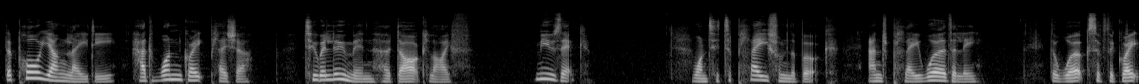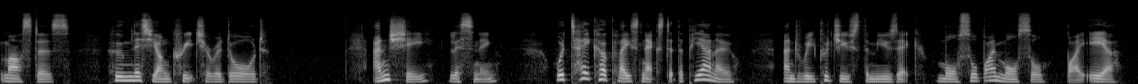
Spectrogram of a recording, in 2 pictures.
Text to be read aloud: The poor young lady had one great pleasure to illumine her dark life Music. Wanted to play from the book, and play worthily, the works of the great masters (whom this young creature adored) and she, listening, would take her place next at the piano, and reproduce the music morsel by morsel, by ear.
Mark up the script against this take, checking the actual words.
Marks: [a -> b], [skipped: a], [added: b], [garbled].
The poor young lady had one great pleasure to illumine her dark life Music. Wanted to play from the book, and play worthily, the works of the great masters (whom this young creature adored) and she, listening, would take her place next at the piano, and reproduce the music morsel by morsel, by ear.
